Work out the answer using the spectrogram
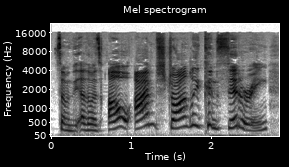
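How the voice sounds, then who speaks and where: A woman's voice: high voice, big pitch swings, brisk, a bit bright, no room sound. An American woman co-hosting a podcast in casual, unscripted banter, chatty and informal. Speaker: podcast co-host.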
